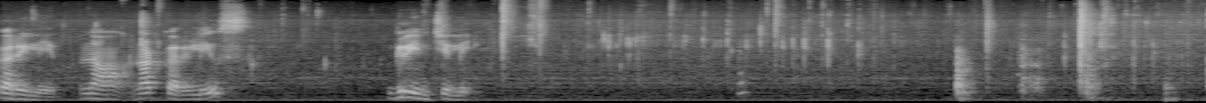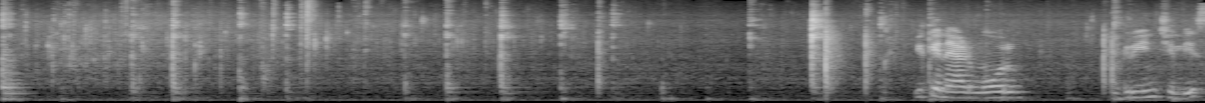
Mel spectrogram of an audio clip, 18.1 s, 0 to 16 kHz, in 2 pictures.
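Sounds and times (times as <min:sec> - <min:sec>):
spices sizzling in hot oil: 0:00.2 - 0:18.0.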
